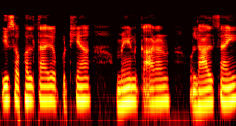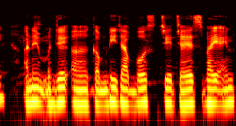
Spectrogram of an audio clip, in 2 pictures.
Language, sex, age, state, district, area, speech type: Sindhi, male, 30-45, Gujarat, Junagadh, rural, spontaneous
